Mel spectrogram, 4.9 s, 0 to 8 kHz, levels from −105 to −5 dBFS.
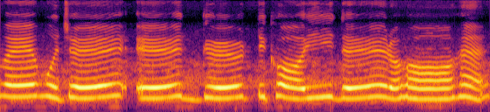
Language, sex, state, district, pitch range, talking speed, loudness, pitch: Hindi, female, Madhya Pradesh, Umaria, 260-295 Hz, 100 wpm, -13 LUFS, 275 Hz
